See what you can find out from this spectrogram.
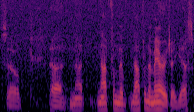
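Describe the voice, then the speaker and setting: Here a man talks with a Long Island accent. He keeps a moderate pace. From Long Island, New York. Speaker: police chief. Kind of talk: public introduction at council meeting. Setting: city council meeting.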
